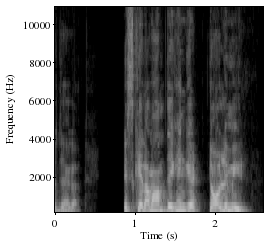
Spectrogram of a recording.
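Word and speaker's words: Ptolemy: इसके अलावा आप देखेंगे टॉलमी। टॉलमी में आप देखेंगे यहाँ पर पी जो है साइलेंट रहता है, जैसे साइकोलॉजी में है वैसे इसमें देखेंगे टॉलमी इस तरह लिखा जाता है इंग्लिश में।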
